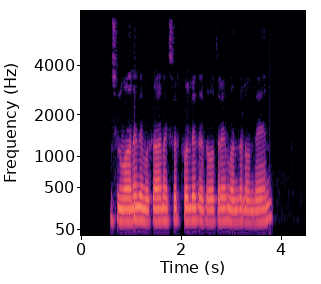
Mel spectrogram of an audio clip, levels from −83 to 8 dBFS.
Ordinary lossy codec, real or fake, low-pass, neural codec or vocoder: MP3, 32 kbps; real; 7.2 kHz; none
